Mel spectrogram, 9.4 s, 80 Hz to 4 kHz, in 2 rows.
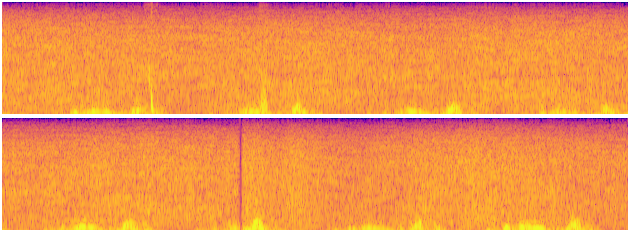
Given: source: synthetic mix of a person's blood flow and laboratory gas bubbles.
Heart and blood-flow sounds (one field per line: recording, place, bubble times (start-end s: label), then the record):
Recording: Doppler ultrasound of blood flow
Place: precordium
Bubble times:
1.07-1.18 s: bubbles
1.92-2.02 s: bubbles
From the record:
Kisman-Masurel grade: 113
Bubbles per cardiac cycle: 1 to 2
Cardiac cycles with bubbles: 1 to 10%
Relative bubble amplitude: loud (0.450 to 0.775)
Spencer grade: 1 (occasional bubble signal discernible with the cardiac motion signal, with majority of cardiac periods free of bubbles)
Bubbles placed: anywhere in the cardiac cycle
